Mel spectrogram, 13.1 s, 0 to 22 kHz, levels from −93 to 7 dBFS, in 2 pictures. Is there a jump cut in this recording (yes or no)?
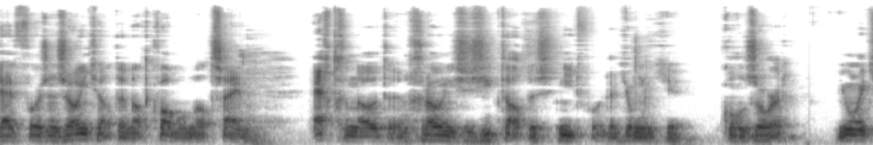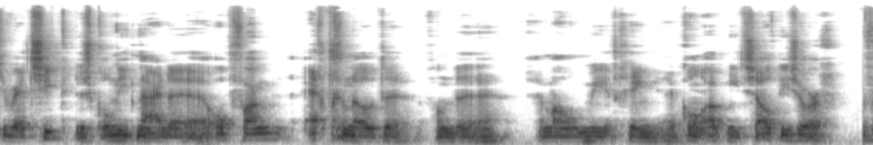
no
